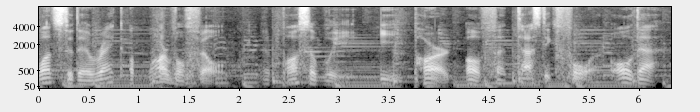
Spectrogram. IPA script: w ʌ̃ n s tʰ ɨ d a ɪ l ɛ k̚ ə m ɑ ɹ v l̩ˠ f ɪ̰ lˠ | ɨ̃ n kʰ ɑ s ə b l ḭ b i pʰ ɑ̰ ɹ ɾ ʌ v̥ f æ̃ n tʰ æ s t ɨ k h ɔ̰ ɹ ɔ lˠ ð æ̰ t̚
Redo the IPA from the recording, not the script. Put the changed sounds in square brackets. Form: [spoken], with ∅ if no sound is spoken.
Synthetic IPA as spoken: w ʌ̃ n s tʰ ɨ d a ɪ [ɹ] ɛ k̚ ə m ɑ ɹ v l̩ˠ f ɪ̰ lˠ | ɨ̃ n [pʰ] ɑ s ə b l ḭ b i pʰ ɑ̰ ɹ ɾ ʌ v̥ f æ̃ n tʰ æ s t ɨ k [f] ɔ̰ ɹ ɔ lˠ ð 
